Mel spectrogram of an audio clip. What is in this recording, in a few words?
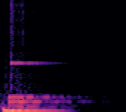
You Loose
